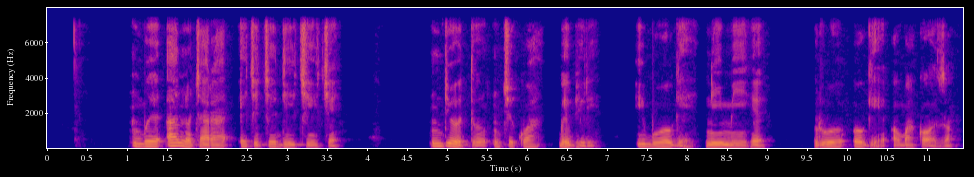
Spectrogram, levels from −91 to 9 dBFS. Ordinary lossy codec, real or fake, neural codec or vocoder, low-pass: none; real; none; 7.2 kHz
